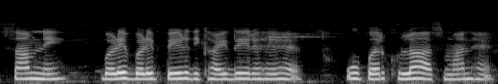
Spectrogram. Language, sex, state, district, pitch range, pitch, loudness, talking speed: Hindi, female, Maharashtra, Chandrapur, 245-265 Hz, 255 Hz, -16 LUFS, 130 wpm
